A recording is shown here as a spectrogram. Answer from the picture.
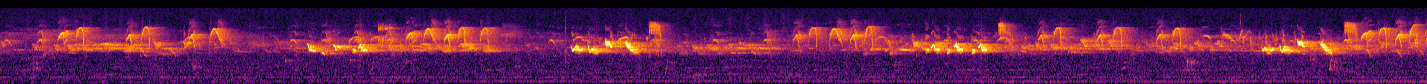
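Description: Birds singing in scrub: a loud phrase of quick high notes comes about every six to seven seconds, with quieter chirping in between.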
